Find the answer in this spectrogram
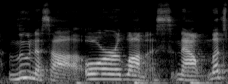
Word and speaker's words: Lughnasadh: So thank you again, Lily May, and your amazing family for helping me pronounce these words. Again, that is Lunasah, and the other name for this holiday is Lammas.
